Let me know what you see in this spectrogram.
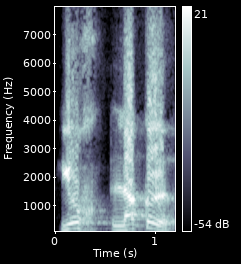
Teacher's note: اس کے بعد لم، لم کے بعد ہے یخلق، یخ میں خا کو حلق میں خراج کے ساتھ پڑھنا ہوگا، یہ خا کو ادا کرتے ہوئے خراج لازمی آتی ہے، یخ، یخ کے بعد لام کا زبر لق، نقطے والا کاف ہے، موٹا پڑھنا ہے سختی کے ساتھ اور کلکلا بھی کرنا ہے، کیونکہ قاف ان 5 حروف میں شامل ہے جن پہ کلکلا ہوتا ہے۔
